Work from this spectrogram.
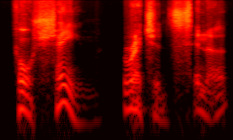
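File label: English male; Pirates Of The Caribbean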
